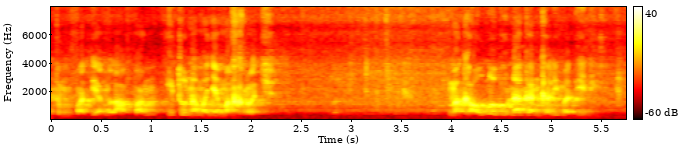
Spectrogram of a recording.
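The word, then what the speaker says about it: مخرج: Inggris kan exit ya bahasa Arabnya itu mimha rajin bacanya makhraj Kenapa digunakan kalimat itu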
